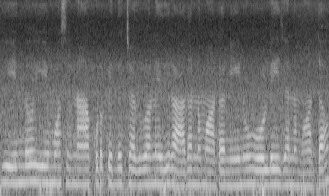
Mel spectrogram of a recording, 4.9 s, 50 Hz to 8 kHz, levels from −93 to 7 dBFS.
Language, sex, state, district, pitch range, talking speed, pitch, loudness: Telugu, female, Andhra Pradesh, Anantapur, 170-185 Hz, 160 wpm, 180 Hz, -16 LUFS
